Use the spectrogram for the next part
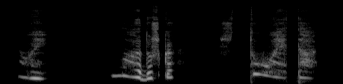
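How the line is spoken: Frightened babble. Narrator (Russian): Испуганно пролепетала Заряна

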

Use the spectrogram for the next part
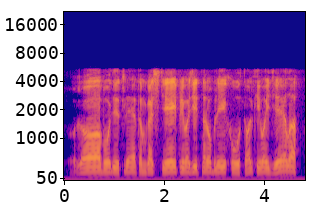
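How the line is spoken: Old man's jealous grumbling. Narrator (Russian): ворчал старик, ревновавший свою шахту к каждому постороннему глазу

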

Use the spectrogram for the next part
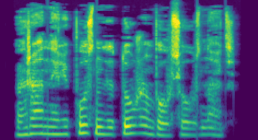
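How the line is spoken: Quiet. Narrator (Russian): тихо сказала она

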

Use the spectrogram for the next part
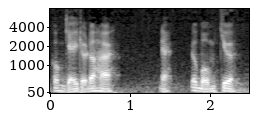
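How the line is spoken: Soft. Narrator (Vietnamese): Viên Quang khẽ nói

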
